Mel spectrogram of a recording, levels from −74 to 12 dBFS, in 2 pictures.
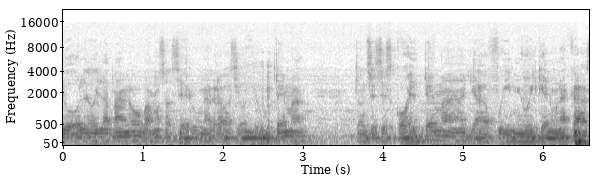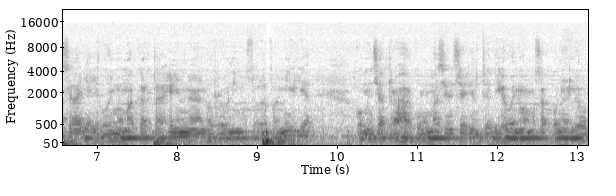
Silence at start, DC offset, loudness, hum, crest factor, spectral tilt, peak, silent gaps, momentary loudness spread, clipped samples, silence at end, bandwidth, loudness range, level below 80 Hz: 0 s; 0.4%; -25 LUFS; none; 20 dB; -7 dB/octave; -4 dBFS; none; 10 LU; under 0.1%; 0 s; 16 kHz; 4 LU; -32 dBFS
